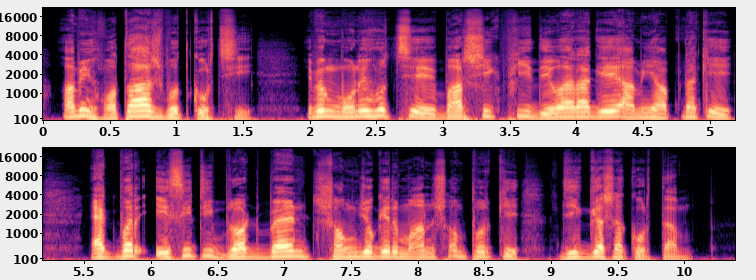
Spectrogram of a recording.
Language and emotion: Bengali, sad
